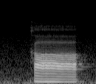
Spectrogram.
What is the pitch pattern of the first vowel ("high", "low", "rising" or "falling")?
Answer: low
